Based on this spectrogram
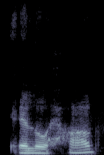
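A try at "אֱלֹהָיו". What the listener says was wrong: No, it's right, Elohav.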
